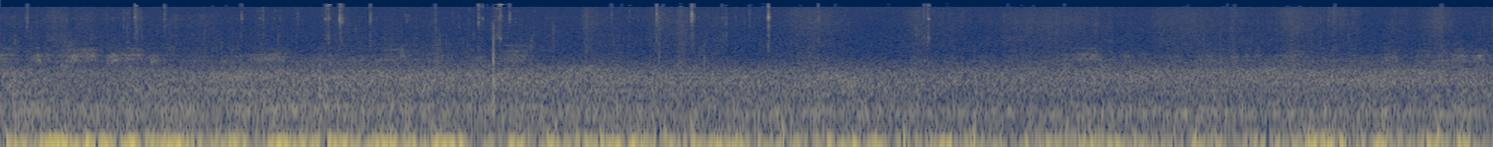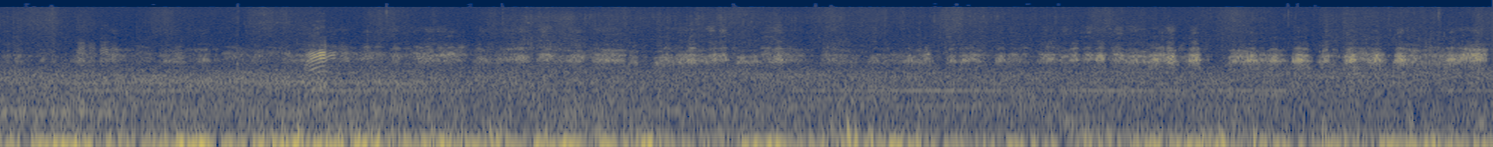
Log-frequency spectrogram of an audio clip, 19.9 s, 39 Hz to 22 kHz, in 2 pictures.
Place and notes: Drumsna, Co. Leitrim, Ireland - The Sunken Hum Broadcast 85 - The Chatty Ducks of Drumsna Eating Scones at Sunset - 26 March 2013
There were six ducks hanging out when I went down to the River Shannon. When the scone crumbs got thrown at them, five of the ducks happily scarfed them down but one lonely little duck was kept away from the scone in a bullying fashion by the others.
County Leitrim, Connacht, Republic of Ireland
